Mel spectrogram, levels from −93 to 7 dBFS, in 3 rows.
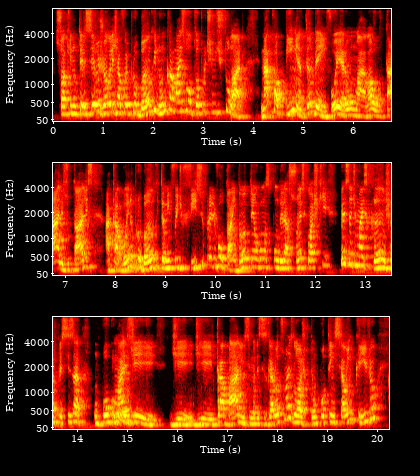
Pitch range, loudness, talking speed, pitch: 170-230 Hz, -21 LUFS, 215 wpm, 200 Hz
